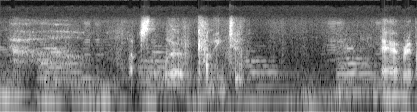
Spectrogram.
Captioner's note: sighs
